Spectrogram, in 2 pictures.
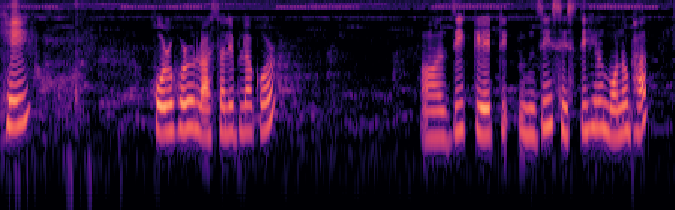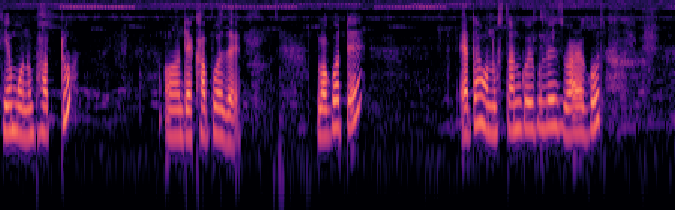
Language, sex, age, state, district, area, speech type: Assamese, female, 18-30, Assam, Lakhimpur, rural, spontaneous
